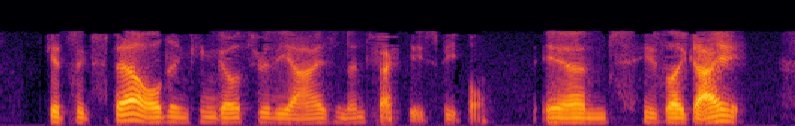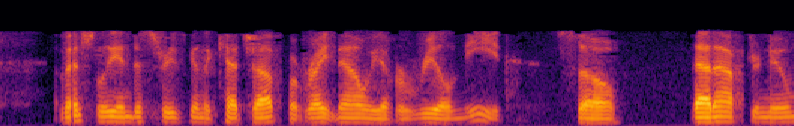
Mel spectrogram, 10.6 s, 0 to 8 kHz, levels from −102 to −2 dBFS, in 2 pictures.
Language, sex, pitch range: English, male, 100-110 Hz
